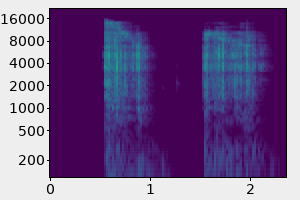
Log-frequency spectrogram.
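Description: Someone drinking from a cup close to the microphone: two swallows about a second apart.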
